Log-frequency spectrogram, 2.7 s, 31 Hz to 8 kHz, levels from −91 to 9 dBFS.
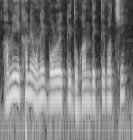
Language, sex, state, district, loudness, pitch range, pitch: Bengali, male, West Bengal, Alipurduar, -13 LUFS, 145-180 Hz, 155 Hz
